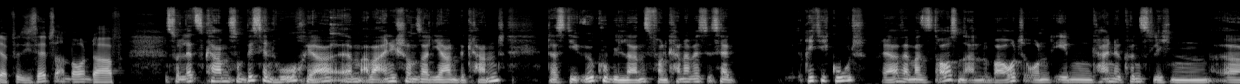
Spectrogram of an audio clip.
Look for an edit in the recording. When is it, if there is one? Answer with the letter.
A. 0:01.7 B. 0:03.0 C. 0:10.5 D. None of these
A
